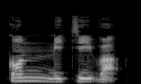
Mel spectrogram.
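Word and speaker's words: کونیچیوا (こんにちは): ویسے کونیچوا میں این کا تلفظ ذرا مشکل ہے۔ جی بالکل، تو اسے تین تال کی لے میں اس طرح کہیں، کونیچیوا۔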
